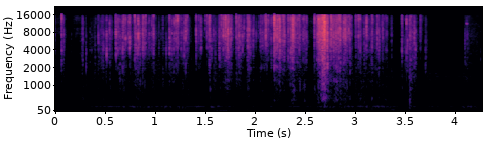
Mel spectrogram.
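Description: Foil trading-card pack wrapper crinkling and tearing as it is opened by hand: a run of crackles, the loudest about two-thirds of the way through.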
